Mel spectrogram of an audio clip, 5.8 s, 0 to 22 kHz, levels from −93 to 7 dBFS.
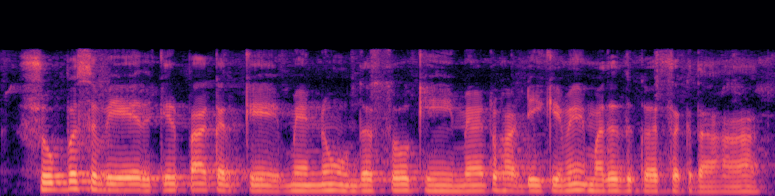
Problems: constant background noise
